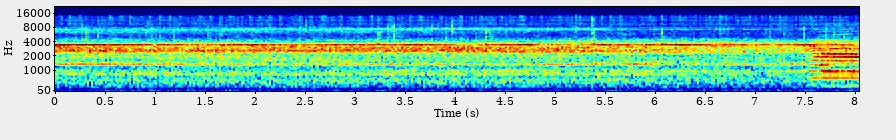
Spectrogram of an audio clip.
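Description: O gauge model train running on the track: a steady rolling rumble of wheels with a few held tones from the diesel locomotive's sound system. About seven and a half seconds in, its electronic horn starts to blow, louder.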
